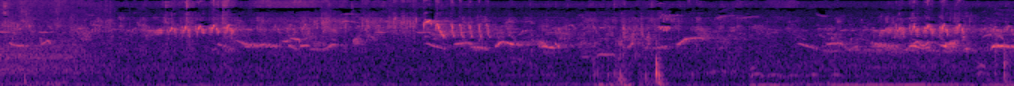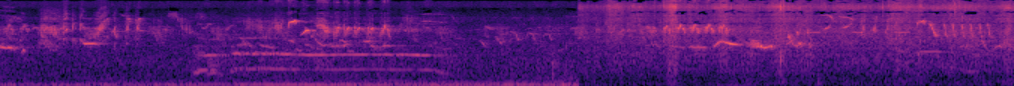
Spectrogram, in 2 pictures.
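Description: Songbirds chirping and trilling again and again. There is a single sharp knock about six and a half seconds in, and a low rumble with a long held note through the middle stretch.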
